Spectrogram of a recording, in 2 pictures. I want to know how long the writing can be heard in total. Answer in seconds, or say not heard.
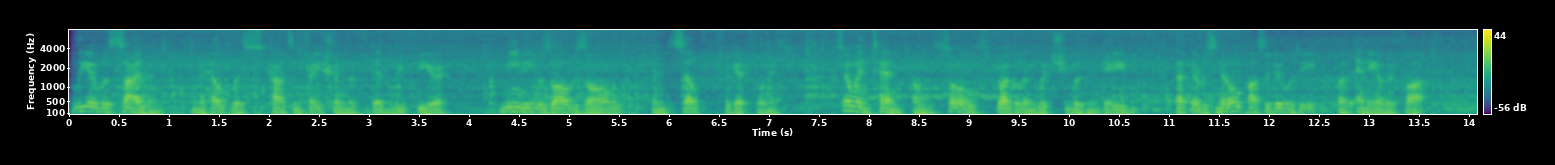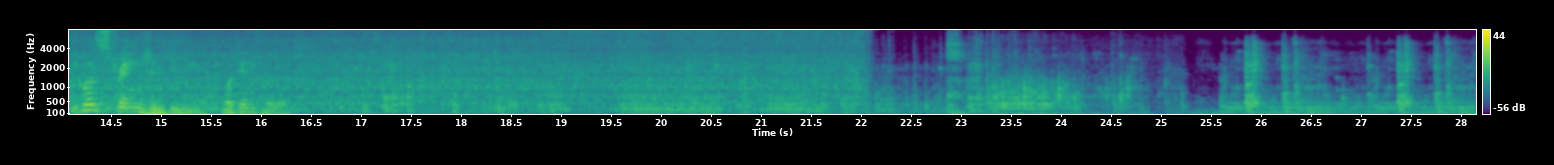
2 s.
